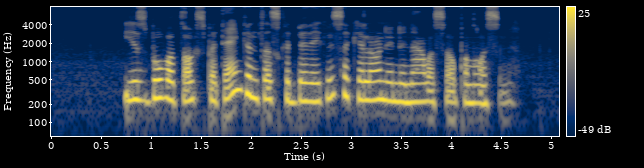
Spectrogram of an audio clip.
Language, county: Lithuanian, Vilnius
